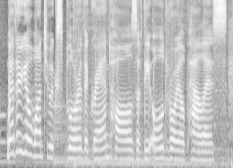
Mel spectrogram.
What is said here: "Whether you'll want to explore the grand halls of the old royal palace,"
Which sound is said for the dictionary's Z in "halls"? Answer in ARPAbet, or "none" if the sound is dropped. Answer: Z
